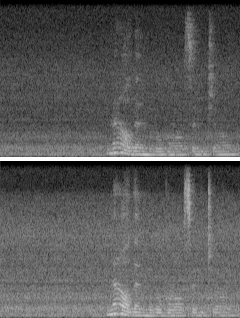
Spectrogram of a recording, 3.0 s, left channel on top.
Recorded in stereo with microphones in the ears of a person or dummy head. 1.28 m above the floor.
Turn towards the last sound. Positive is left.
turn(degrees=-85)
